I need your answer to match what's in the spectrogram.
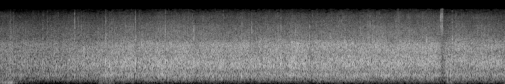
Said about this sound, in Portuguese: E agora uma pergunta para vocês: quem aqui é prefeito? Levanta a mão, por favor, ou prefeita. Caramba, bastante. Uma salva de palmas aí para vocês.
